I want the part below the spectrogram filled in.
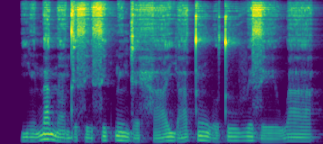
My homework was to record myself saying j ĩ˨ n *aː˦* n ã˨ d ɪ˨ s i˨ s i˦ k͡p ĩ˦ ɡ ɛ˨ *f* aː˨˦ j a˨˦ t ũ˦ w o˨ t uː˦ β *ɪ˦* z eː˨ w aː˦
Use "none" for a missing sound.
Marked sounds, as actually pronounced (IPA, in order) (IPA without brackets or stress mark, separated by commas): a˦, h, ɪ˦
